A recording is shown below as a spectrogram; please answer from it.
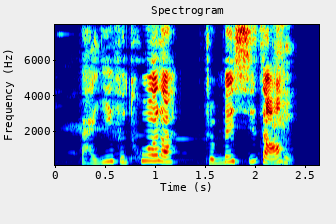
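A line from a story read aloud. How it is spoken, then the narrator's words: Panting father bear. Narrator (Chinese): 熊爸爸 气喘吁吁地说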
